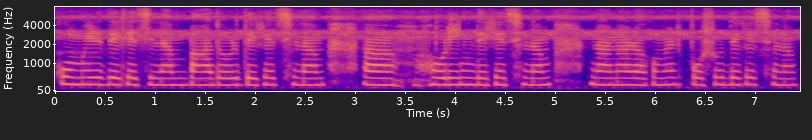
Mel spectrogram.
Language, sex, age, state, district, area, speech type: Bengali, female, 18-30, West Bengal, Birbhum, urban, spontaneous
